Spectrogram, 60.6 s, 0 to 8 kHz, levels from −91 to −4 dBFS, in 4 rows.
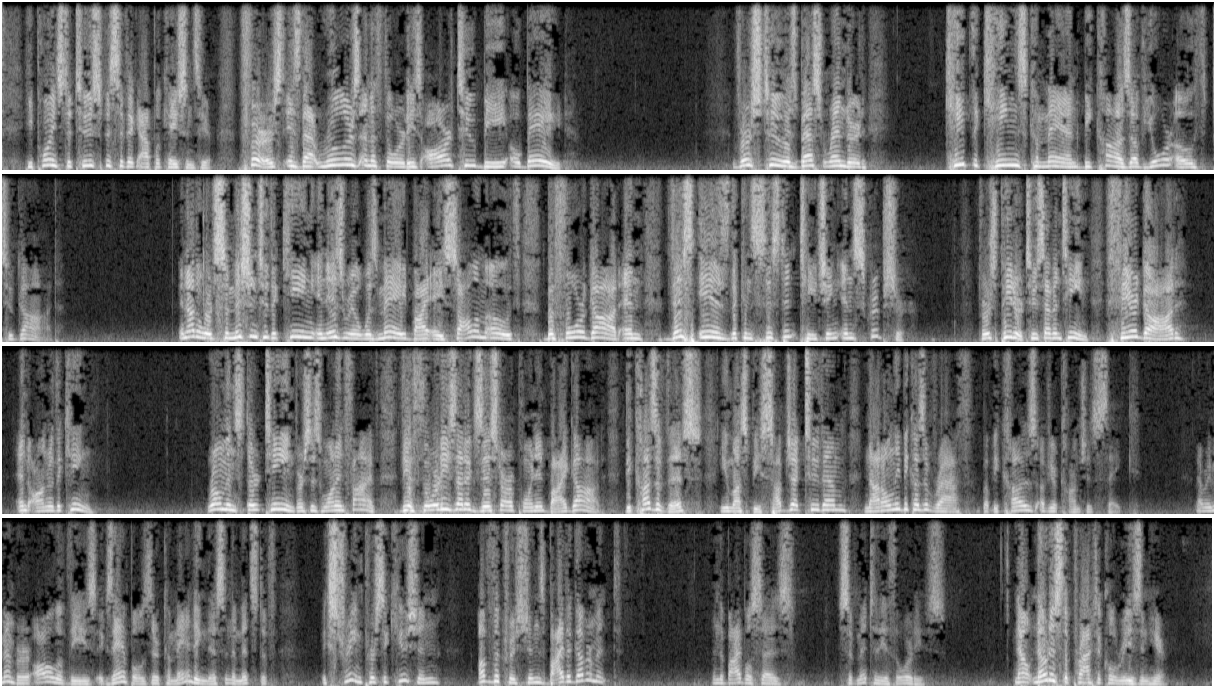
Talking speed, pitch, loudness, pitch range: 135 wpm, 195 Hz, -14 LUFS, 160-230 Hz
